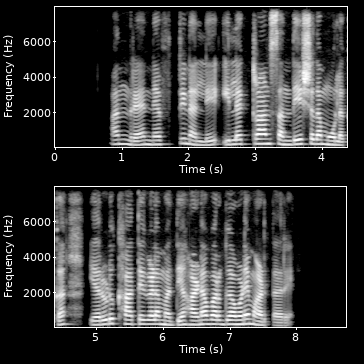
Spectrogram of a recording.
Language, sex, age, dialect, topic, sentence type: Kannada, female, 41-45, Coastal/Dakshin, banking, statement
